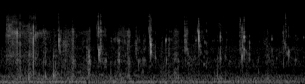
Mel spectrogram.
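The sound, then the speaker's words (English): Chewing unripe green star fruit: many crisp, juicy crunches and wet bites come in a quick, uneven rhythm, close and fairly loud, with no talking. “So now we're going to try star fruit that's not quite ripe.”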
